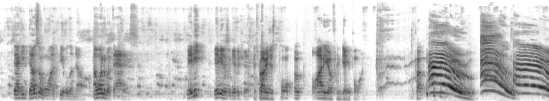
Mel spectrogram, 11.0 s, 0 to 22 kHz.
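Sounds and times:
speech: 0:00.2 - 0:07.6, 0:08.3 - 0:10.9
voice imitating heavy breathing and moaning: 0:08.6 - 0:10.9.

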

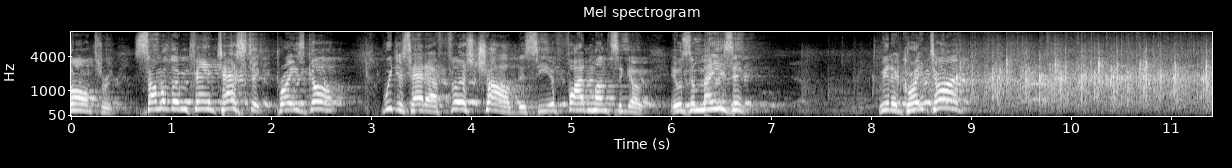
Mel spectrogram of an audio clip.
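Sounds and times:
speech: 0:00.0 - 0:07.0, 0:08.0 - 0:09.1
audience clapping: 0:07.3 - 0:11.4.

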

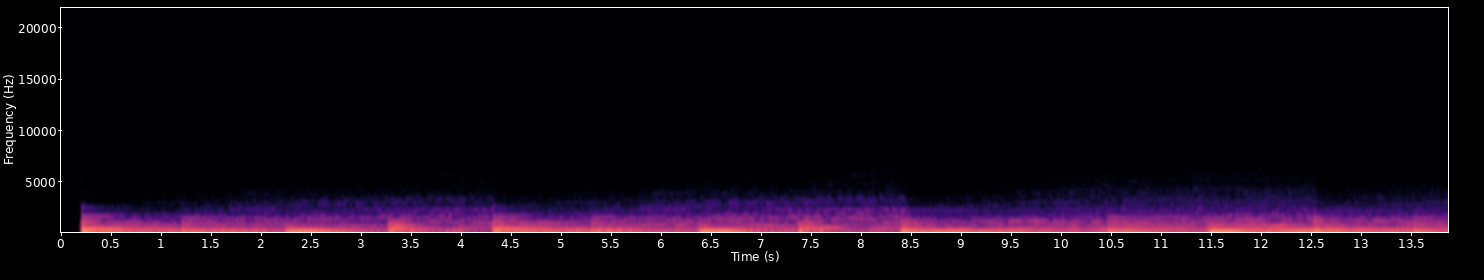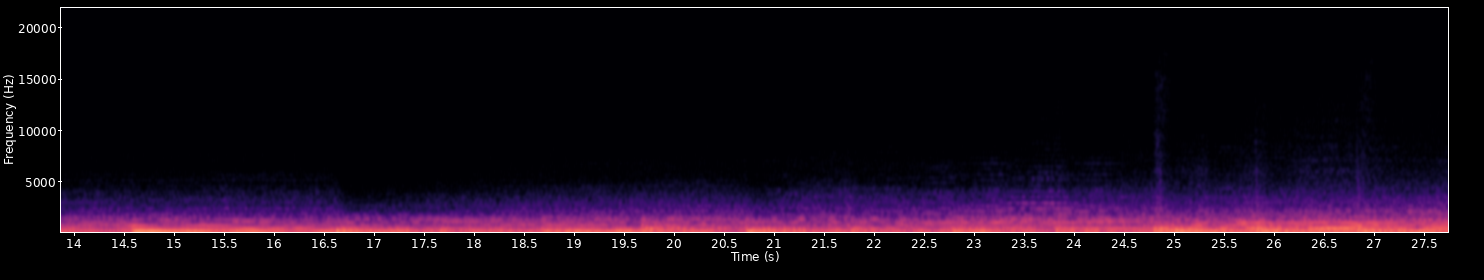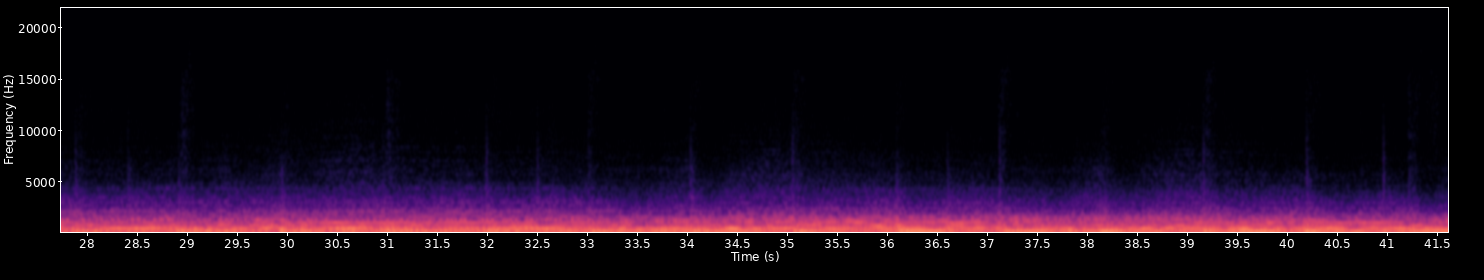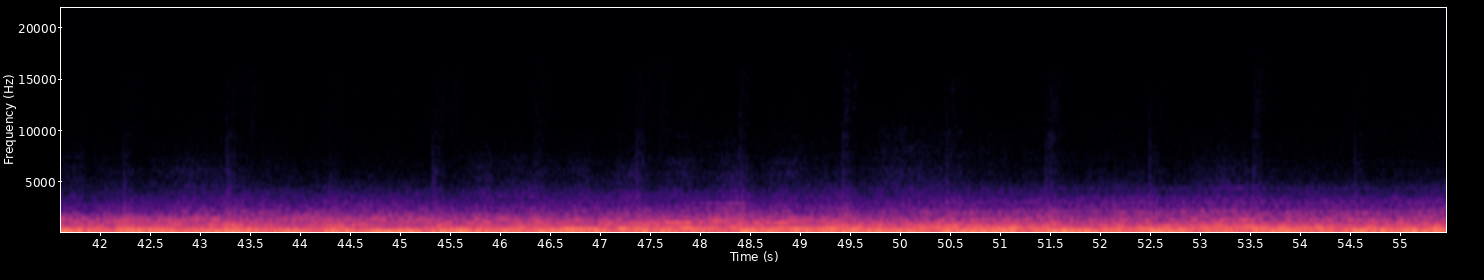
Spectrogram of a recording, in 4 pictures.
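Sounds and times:
piano: 0:00.0 - 0:55.4
strings: 0:00.2 - 0:55.4.

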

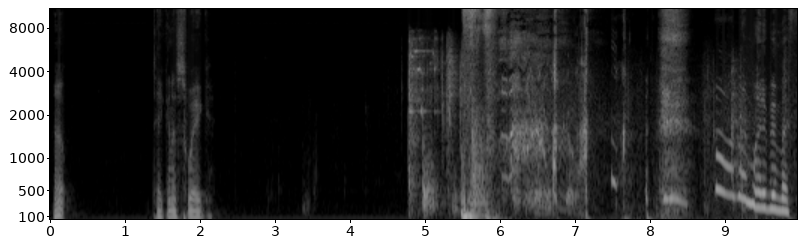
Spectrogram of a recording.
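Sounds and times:
speech: 0:01.4 - 0:02.2, 0:09.4 - 0:09.9
thrown glass shattering on the floor: 0:04.7 - 0:07.0
tinkling and clinking of glass shards settling: 0:04.8 - 0:06.2
laughter: 0:05.8 - 0:08.6.

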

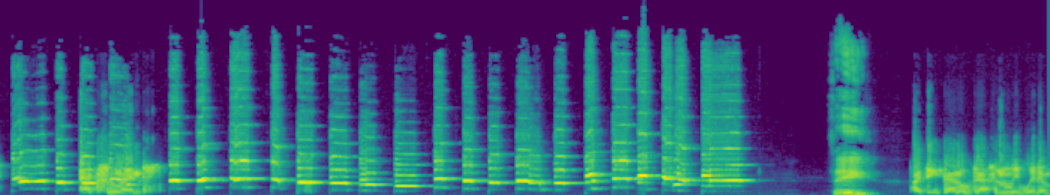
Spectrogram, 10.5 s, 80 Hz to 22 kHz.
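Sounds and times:
speech: 0:01.1 - 0:01.6, 0:08.4 - 0:10.4
penny whistle melody: 0:01.7 - 0:07.6.

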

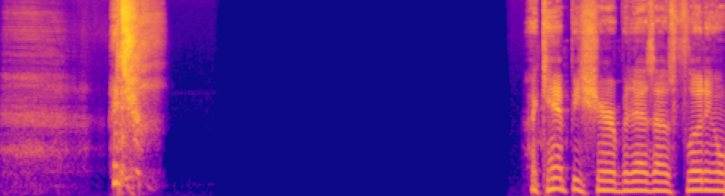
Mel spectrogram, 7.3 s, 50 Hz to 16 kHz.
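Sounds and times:
breathy inhale with a faint whistle: 0:00.0 - 0:01.1
speech: 0:01.1 - 0:01.5, 0:05.3 - 0:07.2
loud sneeze: 0:01.1 - 0:01.7.

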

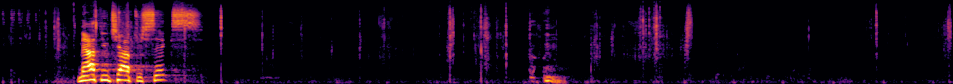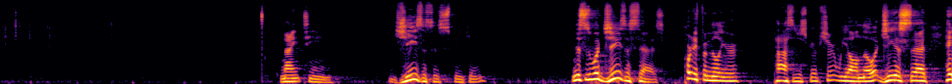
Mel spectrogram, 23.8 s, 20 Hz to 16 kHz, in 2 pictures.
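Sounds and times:
pages of a book being turned: 0:00.0 - 0:12.6
speech: 0:01.0 - 0:02.4, 0:15.5 - 0:16.2, 0:16.8 - 0:18.1, 0:19.1 - 0:23.8.

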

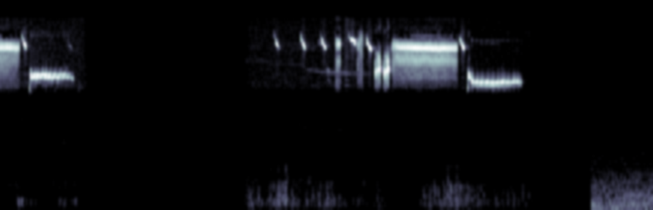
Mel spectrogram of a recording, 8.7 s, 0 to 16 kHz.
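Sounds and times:
male Savannah Sparrow song: 0:00.0 - 0:01.2, 0:03.3 - 0:07.2.

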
